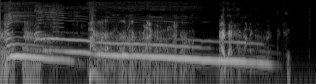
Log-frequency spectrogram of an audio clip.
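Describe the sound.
A wolf howls in one long, loud, wavering note that slowly slides downward for about five seconds, with other howling voices layered beneath, then fades away.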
